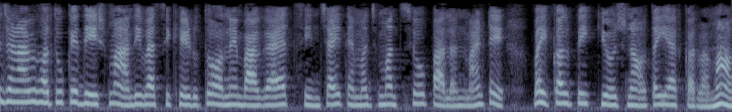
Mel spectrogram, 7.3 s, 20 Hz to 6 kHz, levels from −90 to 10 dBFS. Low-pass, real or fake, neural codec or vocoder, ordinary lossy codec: 5.4 kHz; real; none; MP3, 32 kbps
